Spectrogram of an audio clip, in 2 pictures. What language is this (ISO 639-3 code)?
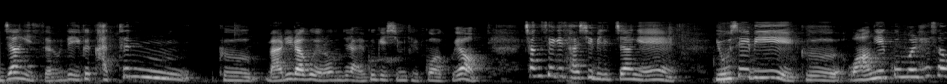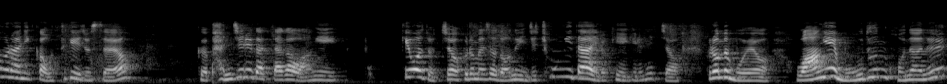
kor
